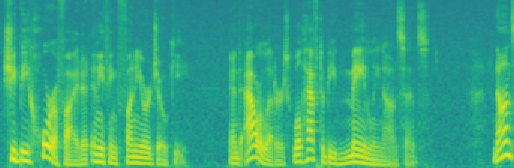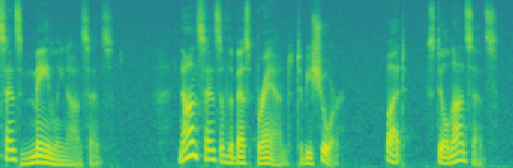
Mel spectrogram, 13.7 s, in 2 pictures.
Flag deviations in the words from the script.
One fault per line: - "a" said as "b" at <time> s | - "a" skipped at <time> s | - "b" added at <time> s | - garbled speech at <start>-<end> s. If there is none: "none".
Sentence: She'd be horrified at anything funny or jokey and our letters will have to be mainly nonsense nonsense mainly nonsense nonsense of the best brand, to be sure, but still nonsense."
none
